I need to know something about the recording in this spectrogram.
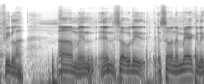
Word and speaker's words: Fela: So no, because in his own country it's called Fela. And so in American they spell it fella.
